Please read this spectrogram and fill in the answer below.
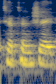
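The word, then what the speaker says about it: Taittinger: Mike Pfeiffer, who's going to talk about Champagne Tettinger, the way I like to say it, the way Americans say it, because it makes me feel less snooty. But I think the French would say Tettinger.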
